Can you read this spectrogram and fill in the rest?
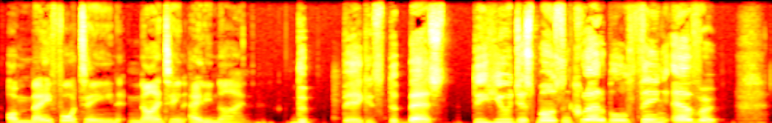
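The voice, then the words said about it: Donald Trump impression. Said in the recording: “your Trump impression is great. Like, I can't fault it. ... Spot on.”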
